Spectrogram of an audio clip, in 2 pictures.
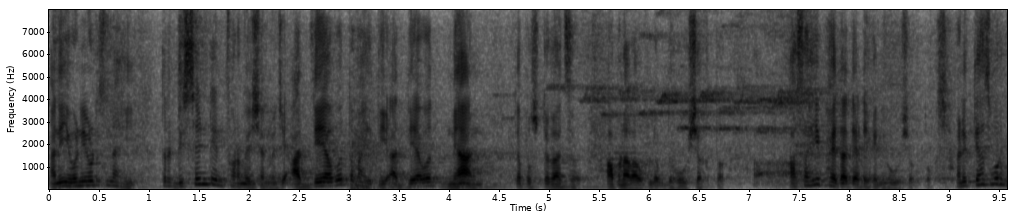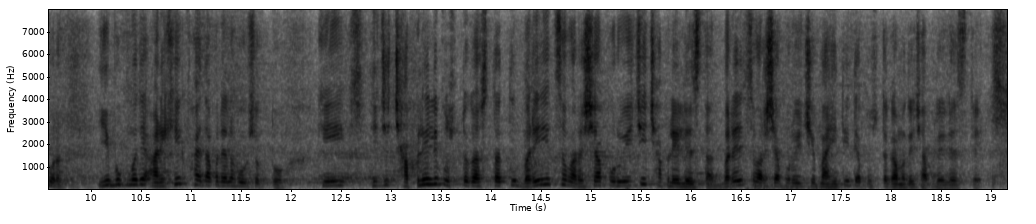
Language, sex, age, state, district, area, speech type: Marathi, male, 60+, Maharashtra, Satara, urban, spontaneous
